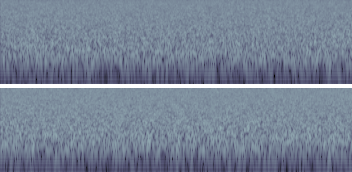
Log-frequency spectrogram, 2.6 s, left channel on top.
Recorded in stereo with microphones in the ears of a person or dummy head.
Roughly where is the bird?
I don't hear a bird.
